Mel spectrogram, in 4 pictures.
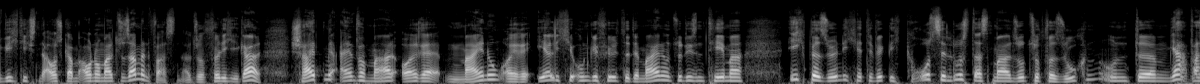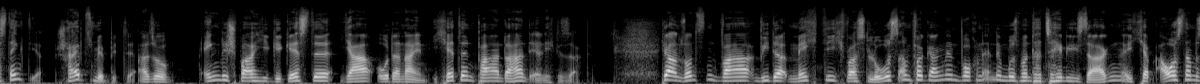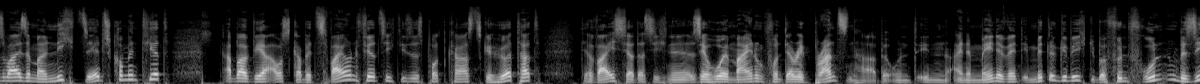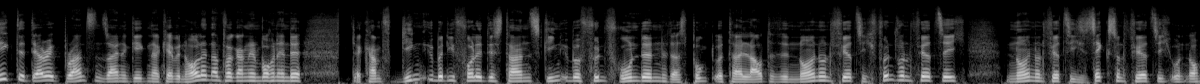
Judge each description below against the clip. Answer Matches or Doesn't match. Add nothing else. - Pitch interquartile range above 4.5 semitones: Matches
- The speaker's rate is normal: Matches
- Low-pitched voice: Doesn't match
